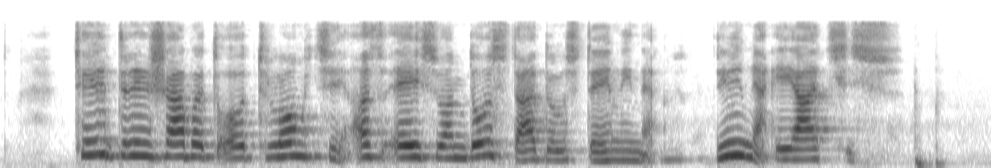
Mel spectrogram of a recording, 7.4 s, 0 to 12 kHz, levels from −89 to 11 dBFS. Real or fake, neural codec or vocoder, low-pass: fake; codec, 16 kHz, 2 kbps, FunCodec, trained on Chinese and English, 25 frames a second; 7.2 kHz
